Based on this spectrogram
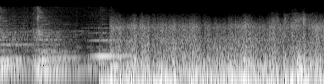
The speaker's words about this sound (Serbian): u laguni Inka Koja u pustinji Atakama zaduvao još jači vetar, takozvani twister. Sada ćete čuti kako to zvuči.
